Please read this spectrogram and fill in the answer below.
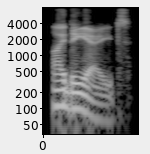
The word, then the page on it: ideate: British English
